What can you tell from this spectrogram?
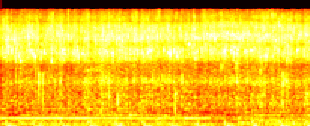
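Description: Sliced onions sizzling steadily in hot oil in a steel kadai as they fry toward golden brown, stirred with a wooden spatula that gives a few faint scrapes and ticks.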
